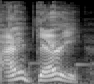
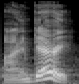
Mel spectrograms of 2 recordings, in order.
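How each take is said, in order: First: It is said in a put-on goblin voice. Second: It is said in a natural voice.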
